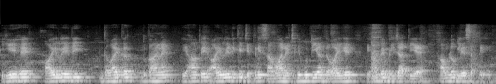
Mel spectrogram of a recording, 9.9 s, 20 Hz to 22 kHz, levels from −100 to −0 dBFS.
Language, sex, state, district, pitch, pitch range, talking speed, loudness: Hindi, male, Odisha, Sambalpur, 120 Hz, 115-130 Hz, 165 wpm, -15 LUFS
